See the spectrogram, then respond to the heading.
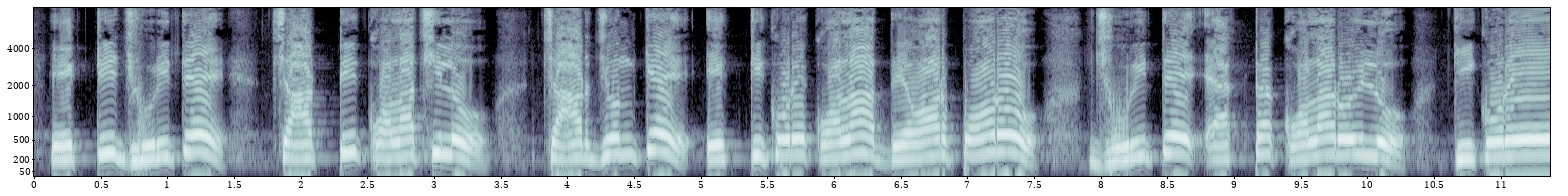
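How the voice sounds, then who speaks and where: In a cartoonish character voice, someone speaks very slowly at a fairly high pitch. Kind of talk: cartoon riddle show. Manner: playful, rhythmic riddling.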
